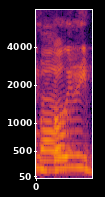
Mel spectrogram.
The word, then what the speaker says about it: Boehly: How do you pronounce his surname? – Boehly.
